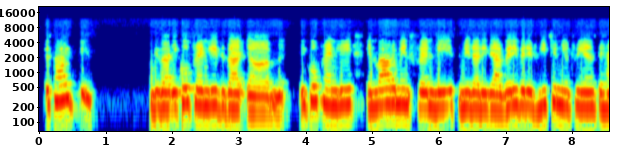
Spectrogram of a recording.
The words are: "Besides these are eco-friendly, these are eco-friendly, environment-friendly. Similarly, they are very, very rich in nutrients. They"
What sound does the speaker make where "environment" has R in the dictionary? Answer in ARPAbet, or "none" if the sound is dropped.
R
